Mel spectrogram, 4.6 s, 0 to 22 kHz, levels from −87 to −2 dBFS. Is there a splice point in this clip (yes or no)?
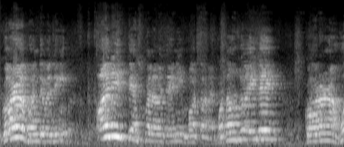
no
